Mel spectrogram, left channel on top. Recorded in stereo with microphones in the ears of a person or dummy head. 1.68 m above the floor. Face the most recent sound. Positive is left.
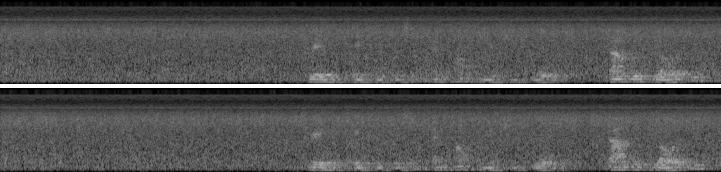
turn(degrees=-60)  # may be behind; listen again after turning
